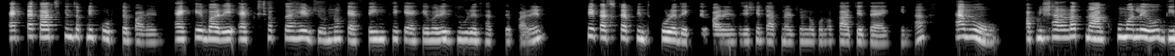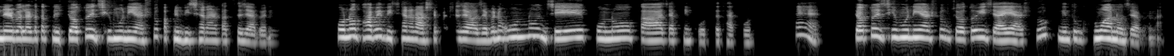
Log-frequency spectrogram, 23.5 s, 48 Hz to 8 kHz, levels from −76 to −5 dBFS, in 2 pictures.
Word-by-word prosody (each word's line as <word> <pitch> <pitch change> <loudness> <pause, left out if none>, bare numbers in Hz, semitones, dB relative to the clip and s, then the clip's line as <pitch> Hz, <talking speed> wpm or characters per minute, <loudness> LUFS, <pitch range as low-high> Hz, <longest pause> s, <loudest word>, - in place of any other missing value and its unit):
একটা 255 +3 +6
কাজ 270 0 +8
কিন্তু 280 -2 -2
আপনি 270 0 0
করতে 225 -3 -4
পারেন। 175 -1 -7 0.3
একেবারে 225 -2 +2 0.2
১ 225 - -7
সপ্তাহের 245 -2 0
জন্য 210 +1 -5
caffeine 220 +4 0
থেকে 225 -2 -3
একেবারে 200 +2 -1
দূরে 205 -2 -2
থাকতে 180 0 -11
পারেন। 210 +6 -2 0.4
সে 300 - +7
কাজটা 255 0 +5
আপনি 245 -1 -3 0.2
ধরে 225 -3 +3
দেখতে 180 +1 -7
পারেন 175 0 -1
যে 180 - -3
সেটা 200 -2 -5
আপনার 175 -1 -9
জন্য 180 -1 -9
কোন 175 - -11
কাজে 175 0 -1
দেয় 155 -1 0
কি 165 - -17
না? 225 - -4 0.4
এবং 255 -8 +1 0.4
আপনি 250 +2 -1
সারারাত 270 +2 +2
না - - +8 0.2
ঘুমালেও 275 -2 +3 0.2
দিনের 240 0 +6
বেলাটাতে 225 +1 0
আপনি 225 - -2
যতই 235 +5 +1
ঝিমুনি 235 -1 +1
নিয়ে 225 -2 +4
আসুক 280 +9 -10
আপনি 230 -1 -2
বিছানার 200 0 -2
কাছে 185 +2 -10
যাবেন 165 -1 -6
না। - - -40 0.6
কোনভাবে 270 0 +2
বিছানার 230 -1 -1
আশেপাশে 220 +3 -9
যাওয়া 205 -2 0
যাবে 200 +3 -1
না। - - -3
অন্য 270 +1 +1 0.2
যে 230 0 +3 0.3
কোন 230 -1 -1 0.3
কাজ 200 0 0
আপনি 195 0 -12
করতে 175 0 -12
থাকুন। 165 0 -12 0.4
হ্যাঁ? 305 -9 -4 0.4
যতই 245 +5 +2
ঝিমুনি 265 -1 +3
আসুক, 260 +1 -7
যতই 250 +4 0
যাই 195 0 +5
আসুক 260 - -8
কিন্তু 225 +1 -3
ঘুমানো 240 -2 +2
যাবে 170 +7 -6
না। - - -17
225 Hz, 185 wpm, -23 LUFS, 195-255 Hz, 0.6 s, কাজ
